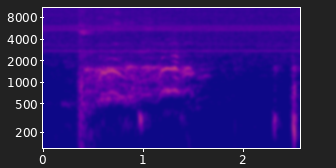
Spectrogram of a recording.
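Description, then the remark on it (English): A voice imitates snoring with one drawn-out, raspy, honking snore lasting about a second, followed by a few short, soft snorts. “With snoring.”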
